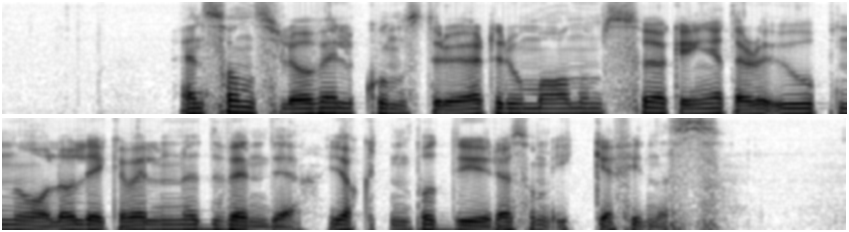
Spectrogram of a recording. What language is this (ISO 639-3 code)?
nor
